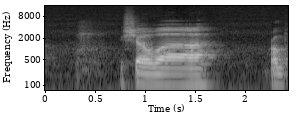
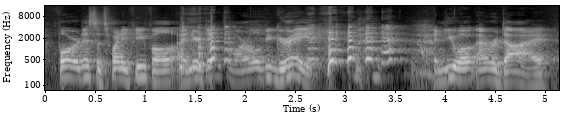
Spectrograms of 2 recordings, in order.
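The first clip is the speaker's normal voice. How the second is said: giggling through a mock chain email; laughing; 5 semitones higher than usual. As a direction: read it while cracking up. Reading chain email while laughing.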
